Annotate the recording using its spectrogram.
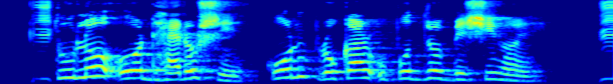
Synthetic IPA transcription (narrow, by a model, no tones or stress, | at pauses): t̪uloʔoɖʱɛɾoʃekonpɾokaɾupod̪ɾobbeʃiɦɔe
